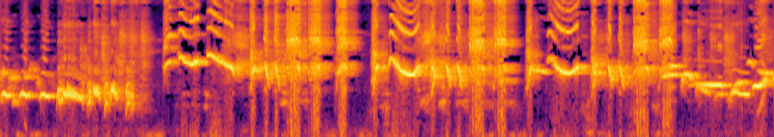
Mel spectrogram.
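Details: White-rumped shama in full emotion, singing to provoke other shamas: a loud dense warble of looping whistles and sharp upslurred notes over scratchy chatter, almost without pause.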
